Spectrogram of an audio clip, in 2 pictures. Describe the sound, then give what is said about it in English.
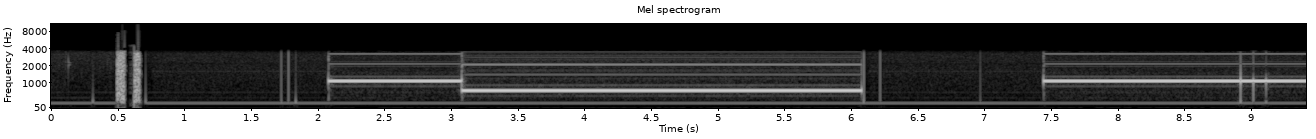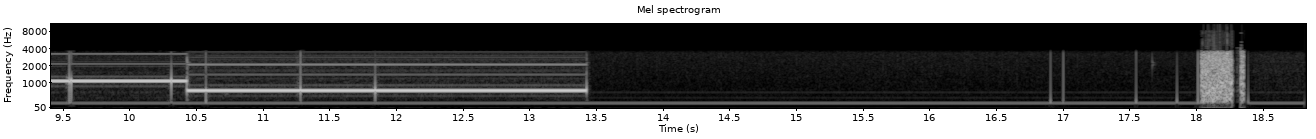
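Fire alarm alerting receivers sound two long test-tone sequences over a Mutual Aid Box Alarm System radio channel, each a steady higher tone followed by a longer lower tone. A constant low hum runs underneath, with short bursts at the start and end. “I'm testing Mabus Division 5 Mutual Aid Box Alarm alerting receivers.”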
